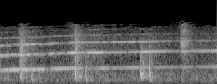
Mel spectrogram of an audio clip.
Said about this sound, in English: First the siren must stop. It offends my ears.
